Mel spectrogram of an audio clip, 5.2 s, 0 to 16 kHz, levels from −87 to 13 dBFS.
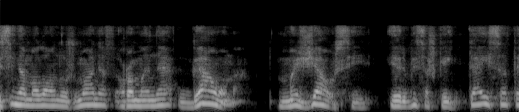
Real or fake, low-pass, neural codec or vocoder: fake; 7.2 kHz; codec, 16 kHz, 4.8 kbps, FACodec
